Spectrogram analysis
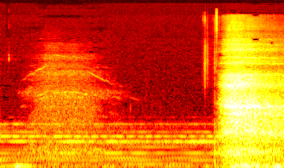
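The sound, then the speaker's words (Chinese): A deep breath drawn in through the nose during a breathing exercise, a breathy rush that swells near the end over soft, sustained piano notes, with a faint earlier breath. “现在，再次进行三组深长呼吸，鼻腔吸入，”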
